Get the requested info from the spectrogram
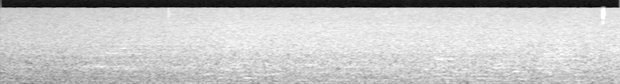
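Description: A steady rushing noise with faint voices in the background.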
